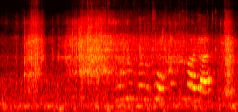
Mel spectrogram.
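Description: Mixed peas being rinsed under a running tap in a home kitchen, washed two or three times, with a steady rushing splash of water and occasional clinks, while voices, including a child's, are heard faintly.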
